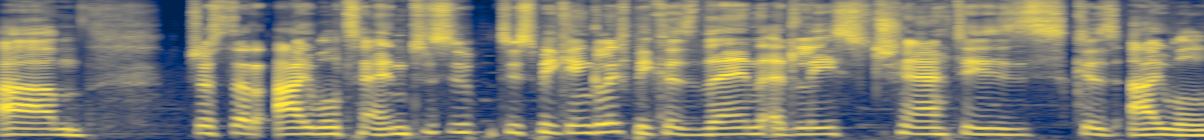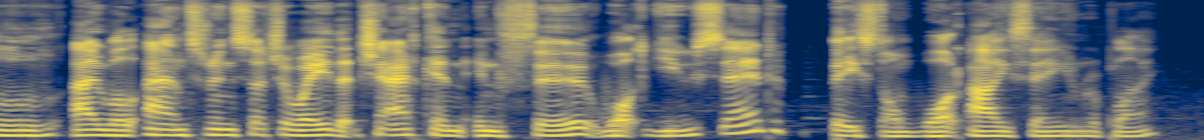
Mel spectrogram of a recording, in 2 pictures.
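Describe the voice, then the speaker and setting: A man with a South Welsh accent speaks with lively intonation. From South Wales (Senghenydd, Caerphilly area). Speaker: streamer playing video games. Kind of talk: live game stream chat. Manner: halting, many repeated words.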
